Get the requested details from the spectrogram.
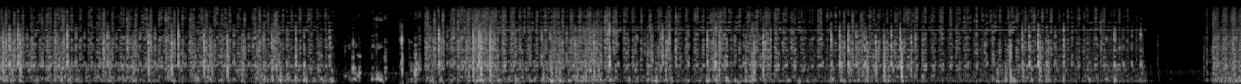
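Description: Metal parts clink and scrape close by.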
